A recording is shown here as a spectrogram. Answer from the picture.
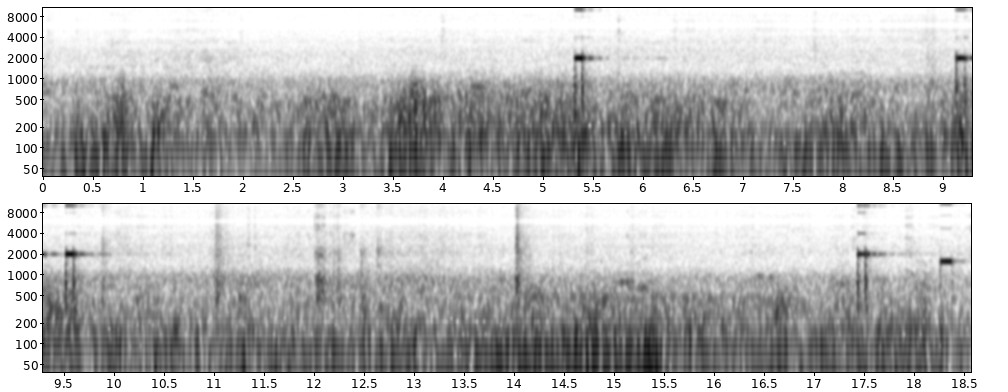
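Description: Short electronic beeps from an RC race lap-timing system over steady outdoor noise. The beeps come at about five seconds in, twice in quick succession around nine seconds, and once more near the end, each marking a transponder-equipped car crossing the timing line.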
